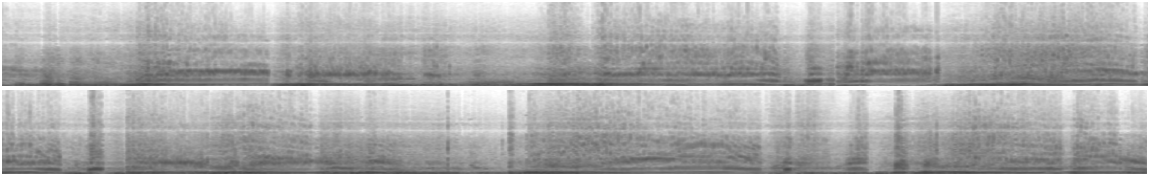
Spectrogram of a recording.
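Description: Motocross dirt bike engines at racing speed, their pitch rising and falling over and over as the riders accelerate, shift and ease off.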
